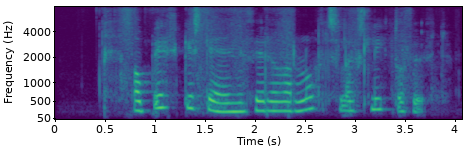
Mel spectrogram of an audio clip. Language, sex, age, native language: Icelandic, female, 11, Icelandic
